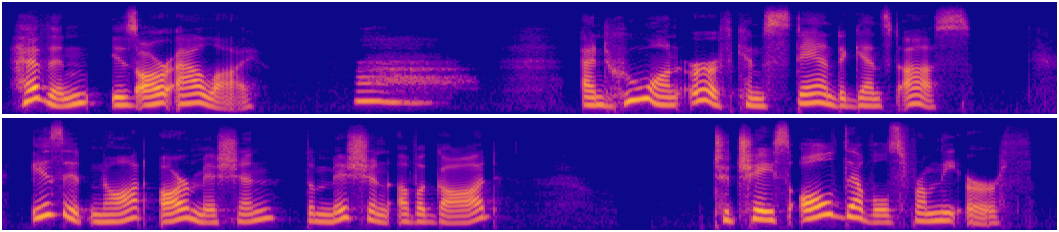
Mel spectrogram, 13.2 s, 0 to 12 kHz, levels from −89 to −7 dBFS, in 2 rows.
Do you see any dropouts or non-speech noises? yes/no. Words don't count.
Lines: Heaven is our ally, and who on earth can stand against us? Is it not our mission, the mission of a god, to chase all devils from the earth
yes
